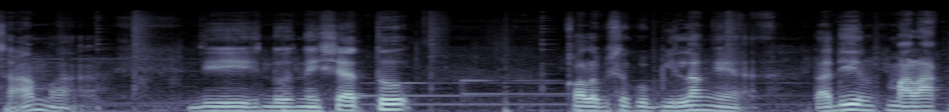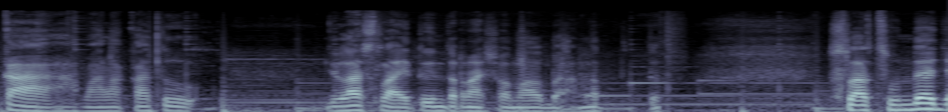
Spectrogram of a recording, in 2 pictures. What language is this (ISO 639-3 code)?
ind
